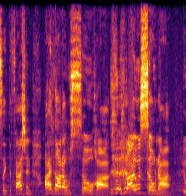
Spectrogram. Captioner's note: laughs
